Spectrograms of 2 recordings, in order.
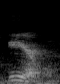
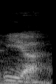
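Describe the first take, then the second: First: It is said American style, ending with R. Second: It is said British style, ending without R. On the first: "We say it like ear. ... we use the R sound" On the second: "That's how the Brits say it"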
